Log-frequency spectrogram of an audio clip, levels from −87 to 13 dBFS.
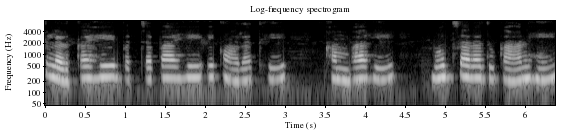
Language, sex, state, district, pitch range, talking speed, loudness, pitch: Chhattisgarhi, female, Chhattisgarh, Raigarh, 225-250 Hz, 130 wpm, -19 LUFS, 240 Hz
